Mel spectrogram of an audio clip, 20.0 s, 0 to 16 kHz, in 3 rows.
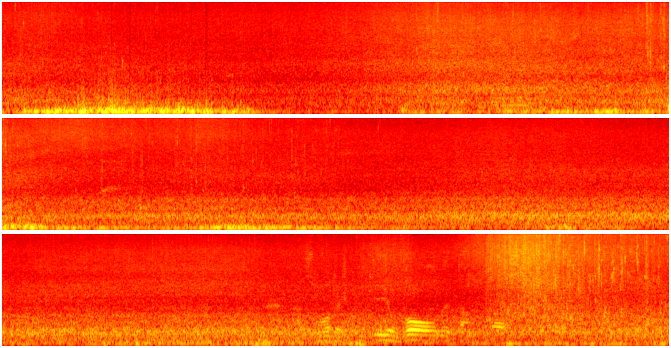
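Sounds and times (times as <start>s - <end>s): wind rumbling on microphone: 0.0s - 20.0s
surf breaking on shore: 2.6s - 10.0s, 11.8s - 20.0s.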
